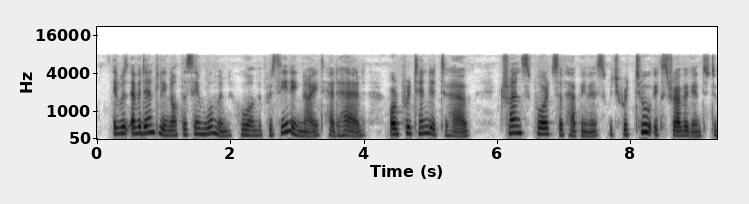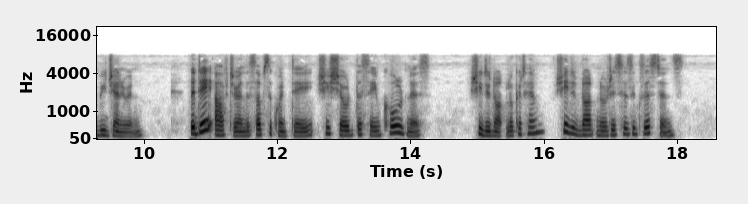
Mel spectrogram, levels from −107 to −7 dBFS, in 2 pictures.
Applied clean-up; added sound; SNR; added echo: none; none; none; none.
